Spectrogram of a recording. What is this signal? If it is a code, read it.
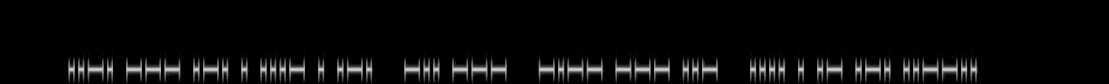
Morse code, heard as a keyed tone, about 25 wpm, 700 Hz. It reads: FOREVER DO YOU HEAR?
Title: Sentences from Top 1600 Words 25wpm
